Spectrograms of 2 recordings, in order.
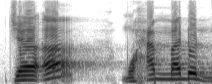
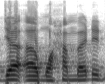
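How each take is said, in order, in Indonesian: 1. Nama itu berakhir dengan vokal u ditambah n. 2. Nama itu berakhir dengan vokal i ditambah n. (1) "mesti baca dengan baris dhammah" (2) "Tuan tak boleh baca"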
